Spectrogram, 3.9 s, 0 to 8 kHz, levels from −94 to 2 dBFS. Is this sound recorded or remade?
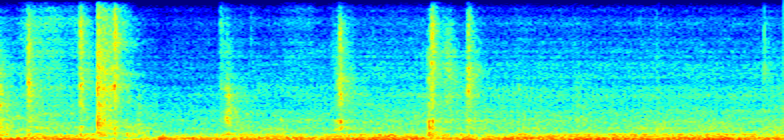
remade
